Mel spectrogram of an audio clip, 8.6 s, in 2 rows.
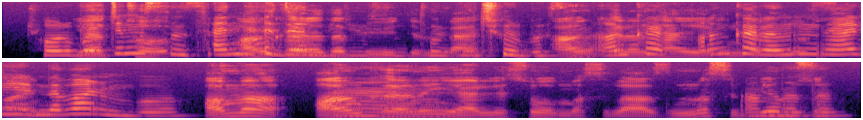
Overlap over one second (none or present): present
